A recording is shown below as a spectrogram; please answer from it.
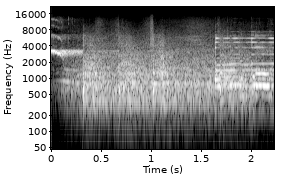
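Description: A high whistle blast that cuts off just after the start, then a few sharp drum strokes, and keyboard-and-drum cheering music for a baseball fight song starting about one and a half seconds in.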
